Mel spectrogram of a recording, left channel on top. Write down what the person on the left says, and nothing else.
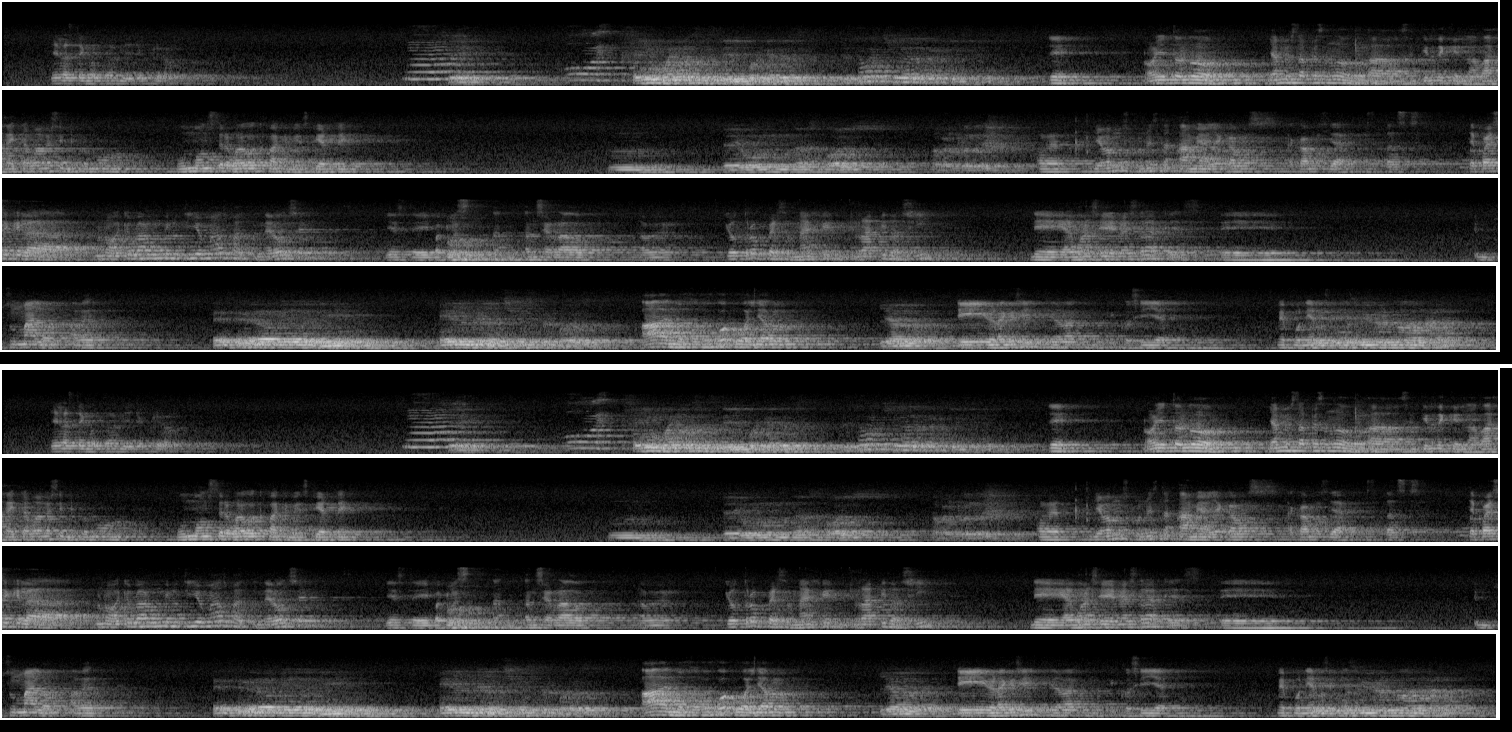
Se
extraña un buen Max Steel porque antes estaba chida la franquicia.
Ujú. Te digo unas halls, a ver qué onda.
Ujú.
Este me daba miedo de niño. El de las chicas superpoderosas.
El diablo.
Sí,
tenía su
vibra toda rara.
